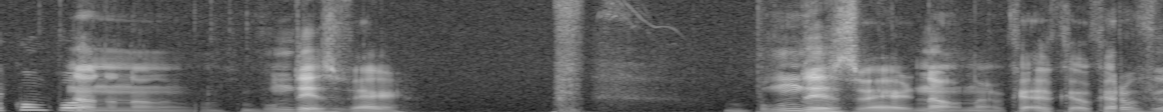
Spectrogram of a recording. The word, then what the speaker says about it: Bundeswehr: Bundeswehr. Não, eu quero ouvir o termo do jeito certo de se falar. Ó, tradutor alemão. Bundeswehr.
